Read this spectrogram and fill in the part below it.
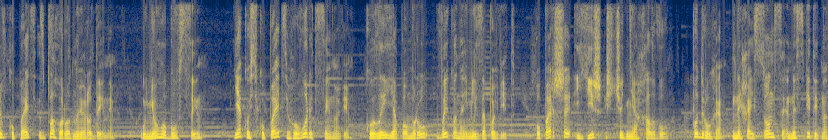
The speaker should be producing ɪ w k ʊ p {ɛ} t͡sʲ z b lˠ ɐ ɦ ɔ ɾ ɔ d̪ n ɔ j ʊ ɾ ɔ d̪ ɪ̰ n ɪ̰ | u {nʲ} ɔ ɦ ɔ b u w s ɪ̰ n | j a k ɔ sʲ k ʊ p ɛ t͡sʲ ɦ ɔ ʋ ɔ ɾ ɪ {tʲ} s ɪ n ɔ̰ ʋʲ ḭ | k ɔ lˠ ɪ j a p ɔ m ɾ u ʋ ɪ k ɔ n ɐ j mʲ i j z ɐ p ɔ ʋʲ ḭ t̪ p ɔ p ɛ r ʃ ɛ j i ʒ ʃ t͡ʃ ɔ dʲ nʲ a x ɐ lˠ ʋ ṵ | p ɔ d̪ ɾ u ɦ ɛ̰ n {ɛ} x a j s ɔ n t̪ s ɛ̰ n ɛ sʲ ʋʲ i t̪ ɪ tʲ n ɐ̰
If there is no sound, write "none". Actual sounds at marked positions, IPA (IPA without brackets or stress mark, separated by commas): ɛ, nʲ, tʲ, ɛ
